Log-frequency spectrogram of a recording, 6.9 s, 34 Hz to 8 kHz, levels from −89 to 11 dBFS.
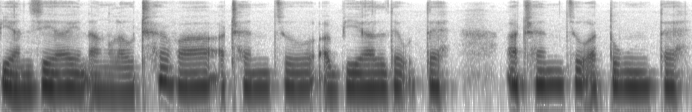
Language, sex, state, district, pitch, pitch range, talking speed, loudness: Mizo, male, Mizoram, Aizawl, 115 Hz, 110-120 Hz, 175 wpm, -18 LUFS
